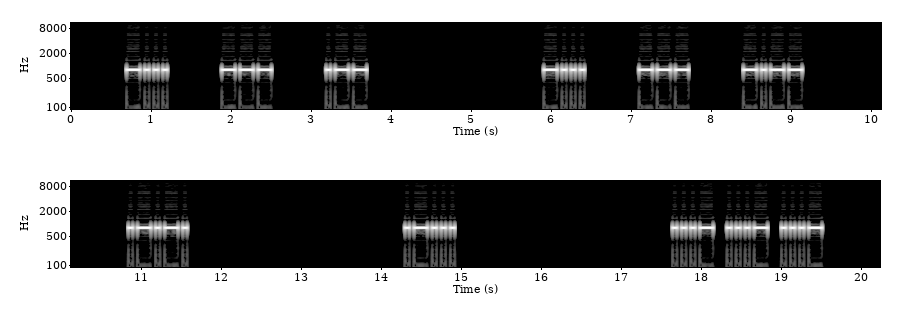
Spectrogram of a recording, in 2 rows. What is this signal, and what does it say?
Morse code, heard as a keyed tone, about 21 wpm, spaced as for 12 wpm, 800 Hz. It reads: BOW BOY <AR> <AS> VVV
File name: Spaced Alphas / Spaced Alphas mp3s / Bs sp @20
